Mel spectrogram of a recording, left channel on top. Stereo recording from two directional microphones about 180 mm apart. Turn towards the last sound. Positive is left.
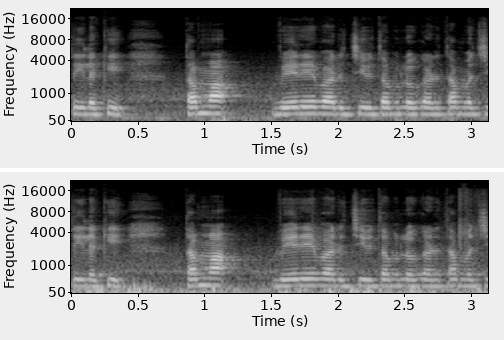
turn(degrees=20)  # may be behind; listen again after turning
